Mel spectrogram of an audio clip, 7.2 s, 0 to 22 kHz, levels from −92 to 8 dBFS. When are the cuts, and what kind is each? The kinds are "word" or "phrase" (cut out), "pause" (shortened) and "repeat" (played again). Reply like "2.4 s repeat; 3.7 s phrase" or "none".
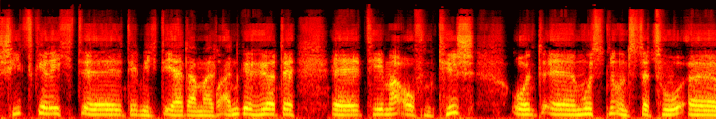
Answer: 2.2 s word; 3.6 s word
